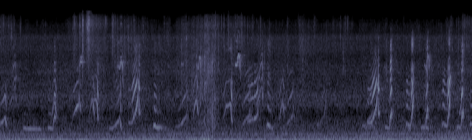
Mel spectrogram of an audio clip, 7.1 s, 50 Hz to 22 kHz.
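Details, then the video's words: California quail foraging in a backyard in Las Vegas, Nevada, autumn 2022, uttering soft low clucks and rising chirps in loose clusters, with a steady low hum throughout. "California Quail Feeding in Las Vegas NEVADA FALL 2022 quail sounds"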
